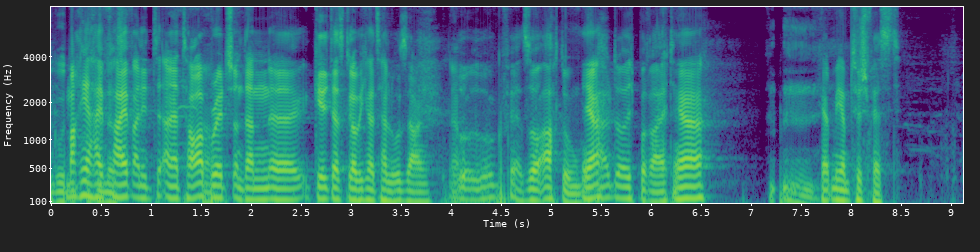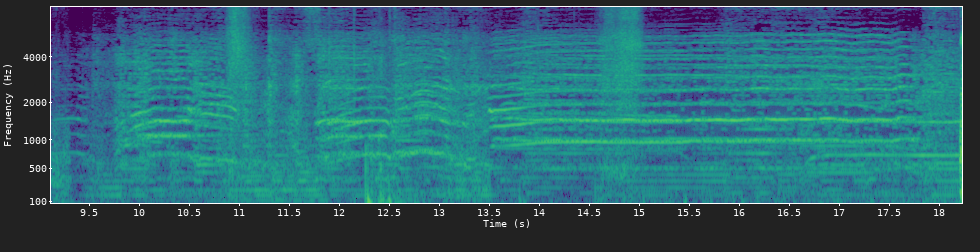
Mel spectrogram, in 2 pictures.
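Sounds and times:
speech: 0.0 - 8.6
crowd whistling: 9.5 - 18.2.

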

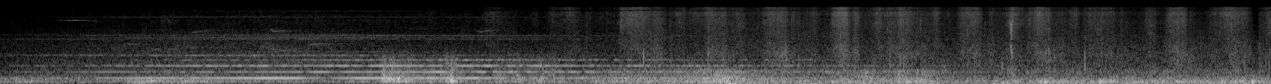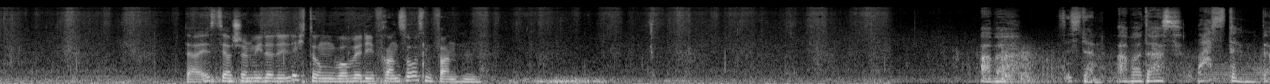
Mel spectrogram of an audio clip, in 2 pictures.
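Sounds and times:
rain: 0.0 - 25.4
thunderstorm thunder: 3.8 - 12.8, 22.2 - 23.9
speech: 14.6 - 17.7, 24.0 - 25.4.

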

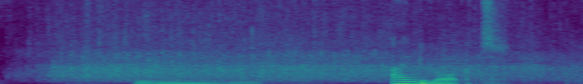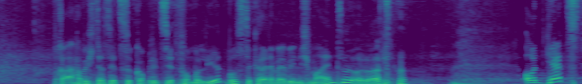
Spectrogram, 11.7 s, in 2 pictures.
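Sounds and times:
audience applause: 0.0 - 6.3
cheer: 1.3 - 2.7
speech: 1.4 - 1.8, 3.9 - 5.1, 6.4 - 10.5, 11.1 - 11.6.

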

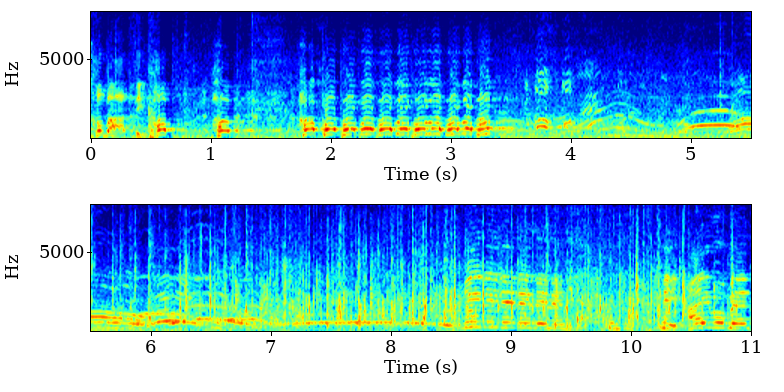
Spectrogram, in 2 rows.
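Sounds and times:
speech: 0.0 - 3.9, 10.3 - 10.9
overlapping whoops and voices from the crowd: 4.2 - 10.3
weak scattered audience applause: 5.2 - 10.9.

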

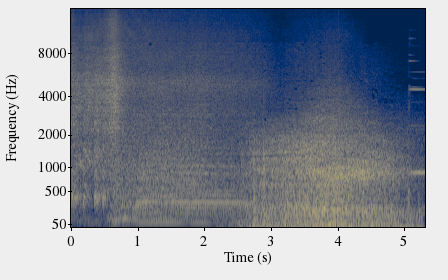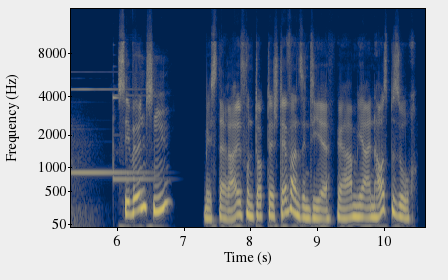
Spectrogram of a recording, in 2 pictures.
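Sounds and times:
car engine starting, idling and driving off: 0.0 - 5.3
speech: 6.1 - 10.6.

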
